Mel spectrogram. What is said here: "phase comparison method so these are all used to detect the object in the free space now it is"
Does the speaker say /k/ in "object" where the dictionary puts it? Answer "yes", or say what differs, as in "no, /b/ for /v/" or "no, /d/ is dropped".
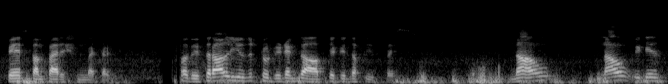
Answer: no, /k/ is dropped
